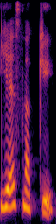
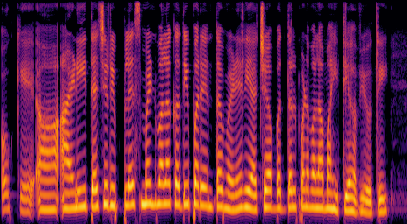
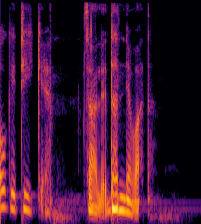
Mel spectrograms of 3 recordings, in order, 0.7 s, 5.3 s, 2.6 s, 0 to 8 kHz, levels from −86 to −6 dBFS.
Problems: constant background noise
